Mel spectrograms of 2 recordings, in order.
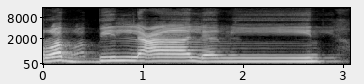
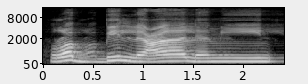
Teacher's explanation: را پر زبر آ گئی، اس را کو پر پڑھیں گے، باریک نہیں پڑھنا۔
